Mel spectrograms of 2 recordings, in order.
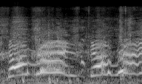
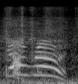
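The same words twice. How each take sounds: First: Shouted call. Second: Said in the usual way. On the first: Real, not acted. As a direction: call it out across the room. Cheering fighters, repeated call.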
